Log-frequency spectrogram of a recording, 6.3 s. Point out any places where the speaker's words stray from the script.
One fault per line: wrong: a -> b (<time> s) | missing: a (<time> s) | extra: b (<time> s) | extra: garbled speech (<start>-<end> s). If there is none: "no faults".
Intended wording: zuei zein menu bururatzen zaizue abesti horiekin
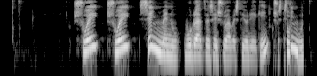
extra: zuei (2.2 s)
extra: garbled speech (5.5-6.1 s)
